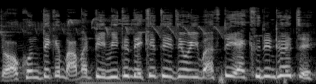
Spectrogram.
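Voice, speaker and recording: Squeaky, creaky cartoon boy. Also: expressive, quick pace, heavily acted. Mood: worried. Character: excitable cartoon son, easily startled, cheeky. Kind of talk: comic cartoon dialogue. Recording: faint music behind the voice.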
